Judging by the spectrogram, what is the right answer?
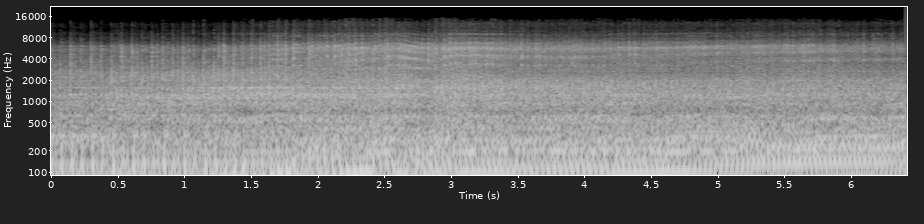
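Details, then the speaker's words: Go-kart small single-cylinder engine just started after a newly installed torque converter, choke turned off too soon; runs at a steady, even buzz with no knocks or rattles, converter driving smoothly; normal running. "there we go running Oh turn the choke off too soon ah dang it"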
